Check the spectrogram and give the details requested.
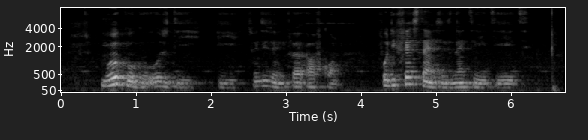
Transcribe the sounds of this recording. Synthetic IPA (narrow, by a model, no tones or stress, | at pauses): mokoɡoos̬dib̥itʰwɛ̃ntitwɛ̃ntifaɪvafkʰɔ̃n | fɔdifɛstːãɪ̃msĩnsnãɪ̃ntĩnetʰiet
